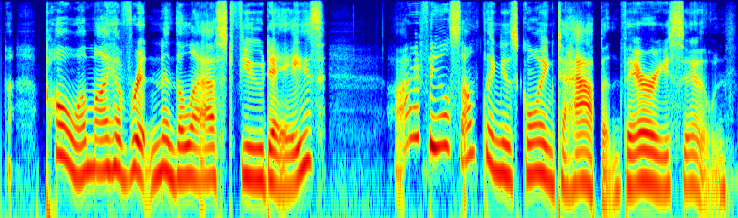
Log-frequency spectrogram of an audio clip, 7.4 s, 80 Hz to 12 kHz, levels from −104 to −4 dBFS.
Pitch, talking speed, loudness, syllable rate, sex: 220 Hz, 155 wpm, -18 LUFS, 4.0 syllables/s, female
